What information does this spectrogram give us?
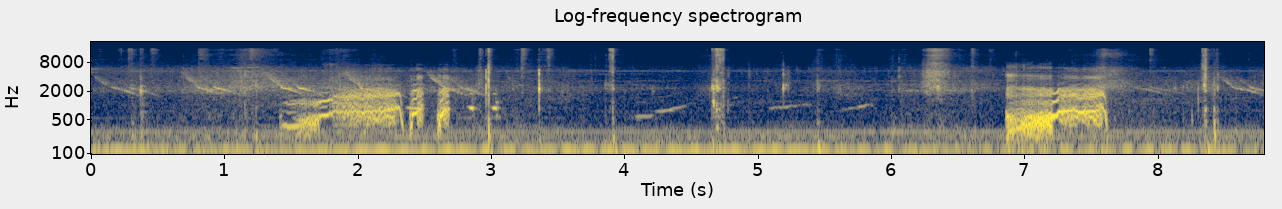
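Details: Chickens in a 19-week-old flock of three Barred Rocks and four Gold Stars in Grimes County, Texas, giving two harsh, rough squawking bursts several seconds apart, with scattered faint clicks and a constant low electrical hum.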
